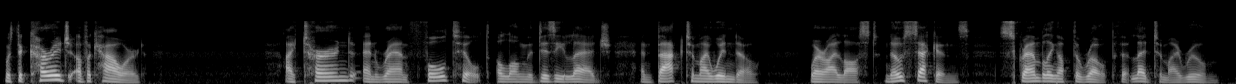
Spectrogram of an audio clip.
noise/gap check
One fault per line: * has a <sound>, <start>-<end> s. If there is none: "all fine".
all fine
